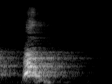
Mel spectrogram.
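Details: Pet dog at night giving one sharp, loud bark that trails off quickly after a moment of soft background sound.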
